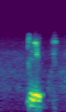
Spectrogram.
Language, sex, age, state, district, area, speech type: Maithili, male, 60+, Bihar, Saharsa, rural, conversation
